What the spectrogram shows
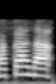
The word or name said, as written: sakana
